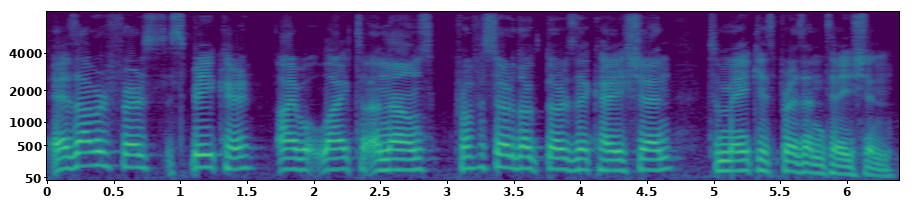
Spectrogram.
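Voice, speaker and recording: A man opens a conference session with a formal welcome, reading the list of speakers. His voice is smooth and mellow. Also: a little high, expressive, normal speed. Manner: formal, reads out names. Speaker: session chair. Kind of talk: formal announcement.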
